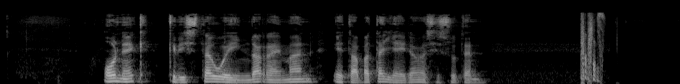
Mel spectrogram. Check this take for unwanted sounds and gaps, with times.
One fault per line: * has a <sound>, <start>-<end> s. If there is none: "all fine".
* has a chirp, 5.8-6.1 s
